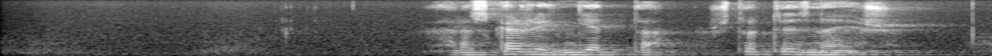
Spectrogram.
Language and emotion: Russian, neutral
